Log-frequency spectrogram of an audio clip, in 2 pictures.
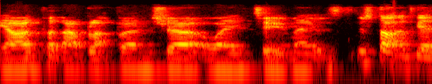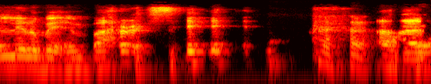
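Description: A man's medium-pitched voice, bright and sharp with a slightly husky edge, ordinary pitch variation and a fairly quick pace.

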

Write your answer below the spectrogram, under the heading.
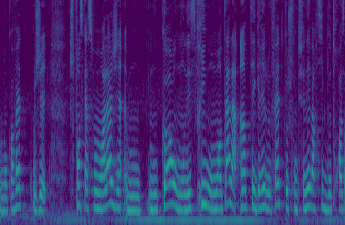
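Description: Keeping a moderate pace, a woman speaks at a fairly high pitch with ordinary pitch variation. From France (Paris area, La Rochelle). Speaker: career change coach. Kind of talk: interview testimony. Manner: hesitant, many fillers.

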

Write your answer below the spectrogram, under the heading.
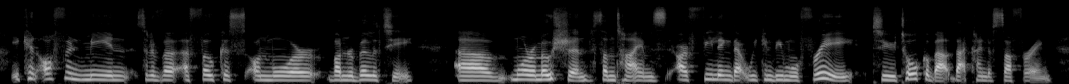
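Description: With hardly any pauses, a woman of medium pitch and a dark, mellow tone speaks at a moderate pace with ordinary pitch variation, in a dry, close sound with no echo on a very clean recording with a silent background. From London, England. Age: 40s. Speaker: human rights advocate, former war correspondent. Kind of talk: interview.

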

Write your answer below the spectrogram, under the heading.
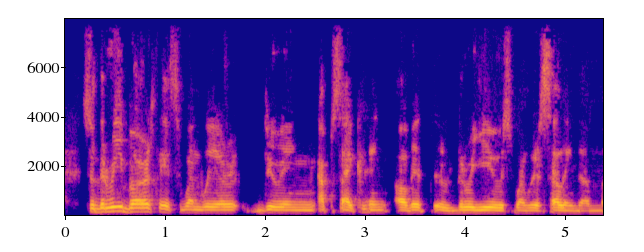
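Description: A man with a Swedish accent speaks at a medium pitch. His tone is dark and mellow, and the sound is dry and close with no echo. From western Sweden, near Gothenburg. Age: 40s. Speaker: fashion company CEO. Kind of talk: interview.

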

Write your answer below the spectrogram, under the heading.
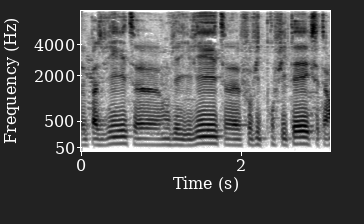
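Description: Over noticeable background noise, a man talks in a very deep, low pitch with fairly even intonation. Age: 20s. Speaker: triathlete and social media influencer. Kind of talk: casual interview.

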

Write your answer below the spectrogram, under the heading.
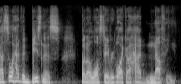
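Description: A man with an Australian accent speaks at a fairly quick pace in a dark, mellow tone. The recording is very clean, with a silent background. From Australia, Sydney. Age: 30s. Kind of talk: casual interview chat.

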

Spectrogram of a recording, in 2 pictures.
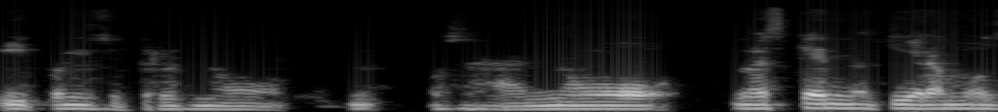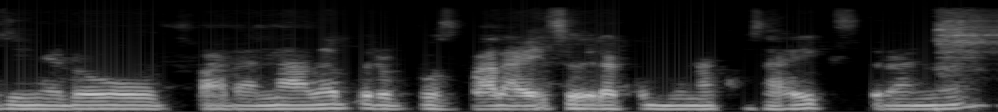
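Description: A woman's very deep, low voice, monotone and flat, at a moderate pace. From Mexico, Lerdo, Durango. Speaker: professional dancer and dance teacher. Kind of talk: interview.

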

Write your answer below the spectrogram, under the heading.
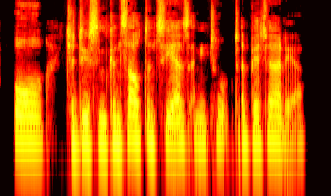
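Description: This woman has an unremarkable speaking voice, fairly low in pitch, moving at a fairly quick pace. The recording is very clean with a silent background and a dry, close sound with no echo. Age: 50s. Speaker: podcast host and writer. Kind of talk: interview conversation.

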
